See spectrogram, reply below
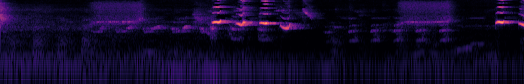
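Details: Oriental magpie-robin song played to provoke arousal and fighting spirit in untrained birds. Soft faint notes open, then a loud run of rich whistled, slurred phrases midway, a pause of quieter chips, and a sharp whistle at the end.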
